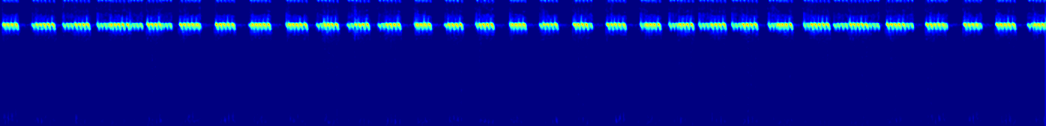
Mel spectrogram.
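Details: Close chirping of two crickets: quick, piercing, evenly repeated pulses, some doubled or lengthened, a high ringing tone with a thin overtone above, steady throughout.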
